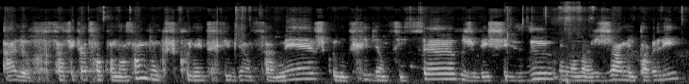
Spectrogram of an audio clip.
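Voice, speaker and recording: A young woman calling a radio show, shaken and hesitant, halting with many fillers. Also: mid-range voice, sharp tone, slight background noise, rough recording. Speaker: caller. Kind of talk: phone-in confession.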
